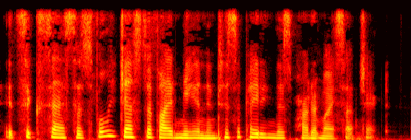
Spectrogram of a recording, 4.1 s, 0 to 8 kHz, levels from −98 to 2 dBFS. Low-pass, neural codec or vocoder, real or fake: 7.2 kHz; codec, 16 kHz in and 24 kHz out, 1.1 kbps, FireRedTTS-2 codec; fake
